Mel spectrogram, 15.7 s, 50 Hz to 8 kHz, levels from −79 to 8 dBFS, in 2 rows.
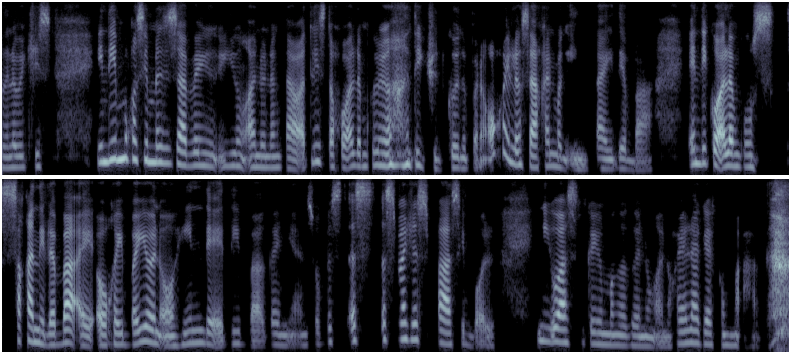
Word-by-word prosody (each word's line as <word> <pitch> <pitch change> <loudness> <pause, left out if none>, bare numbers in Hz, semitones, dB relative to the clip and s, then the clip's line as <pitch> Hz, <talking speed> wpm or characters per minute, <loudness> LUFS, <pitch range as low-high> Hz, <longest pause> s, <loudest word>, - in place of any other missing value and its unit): kanila, 185 +1 -5
which 190 +1 -8
is 205 -1 -1 0.5
hindi 280 +3 +5
mo 325 +1 +5
kasi 320 -1 +3
masasabi 235 -7 +1
yu 210 0 -8
yung - - -6
ano 190 -1 -2
ng 185 0 -7
tao, 180 - +1
at 280 - -1
least 280 -7 -3
ako, 205 - -1
alam 205 +1 0
ko 225 - -6
'yong 215 +1 +3
attitude 225 -9 -1
ko, 185 - -2
na 170 - -7
parang 390 - -6
okey 415 - -1
lang 230 - +2
sa 190 -3 +5
akin 210 +2 -4
maghintay, 160 - -7
'di 170 - -5
ba? 150 - -10 0.4
Eh, 250 - +1
hindi 255 - +1
ko - - -5
alam 215 -1 +6
kung 200 0 -7
s - - +3
sa - - +1
kanila 210 -7 +4
ba, 215 +4 +8
eh, 165 - 0
okey 185 +1 0
ba 190 - -2
'yon 220 0 +2
o - - -1
hindi, 195 +2 -4
'di 205 -2 -15
ba, - - -6
ganyan. 175 -1 -9
So, - - -12
as 230 - -3
as 245 - 0
as 270 - +3
much 275 -1 +1
as 270 - -1
possible, 195 -5 0 0.5
iniiwasan 225 -3 +1
ko 200 -2 -8
'yung 185 - -6
mga 175 -2 -7
gano'ng 160 -2 -7
ano, - - -11
kaya 200 +1 -6
lagi 195 -2 -3
'kong 175 -1 -12
maaga. - - -5
205 Hz, 245 wpm, -24 LUFS, 185-230 Hz, 0.5 s, ba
